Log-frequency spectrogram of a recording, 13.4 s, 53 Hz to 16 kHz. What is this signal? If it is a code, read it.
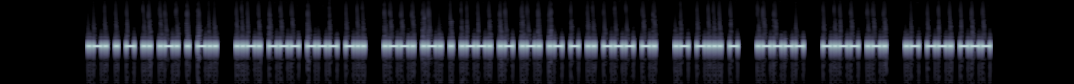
Morse code, heard as a keyed tone, about 36 wpm, 700 Hz. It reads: RETIRED FOOD PREPARATION ABT 1 YR AGO
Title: Practice QSO - Exchange 3 - More Info - 35wpm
